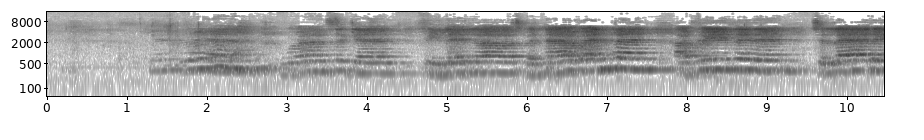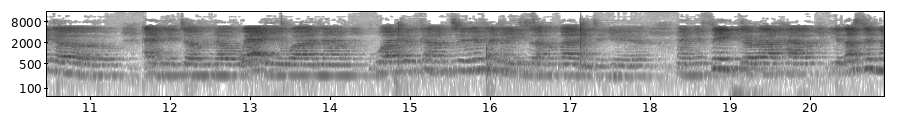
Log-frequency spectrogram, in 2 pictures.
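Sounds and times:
girls singing together: 0:01.3 - 0:20.9.

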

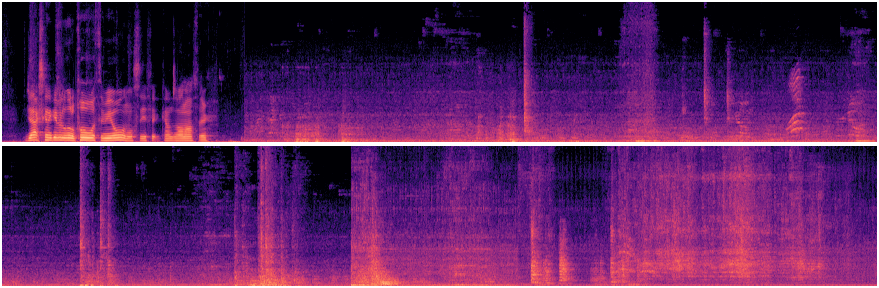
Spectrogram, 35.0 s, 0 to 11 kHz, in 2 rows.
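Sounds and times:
low engine hum: 0:04.8 - 0:30.2
metal clanks and thumps: 0:04.8 - 0:34.8.

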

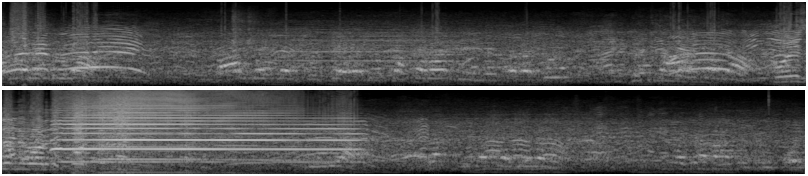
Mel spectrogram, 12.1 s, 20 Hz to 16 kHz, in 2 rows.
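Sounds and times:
babble of a large crowd: 0:00.0 - 0:12.0
loud steady horn blast: 0:06.3 - 0:08.8.

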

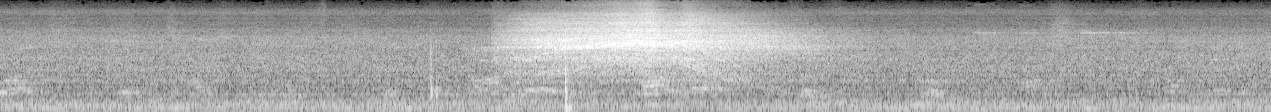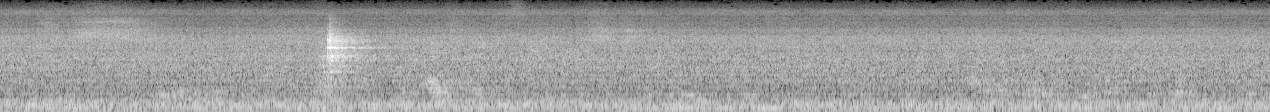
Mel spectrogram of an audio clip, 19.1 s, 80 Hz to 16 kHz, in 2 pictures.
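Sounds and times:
low mechanical hum: 0:00.0 - 0:19.0
rushing hiss: 0:03.7 - 0:06.6.

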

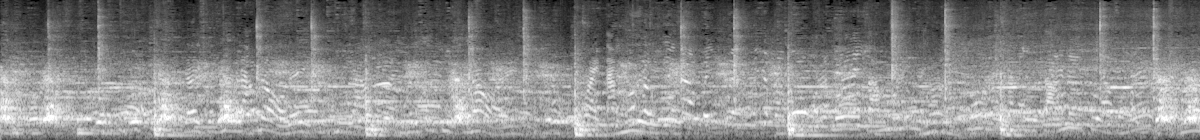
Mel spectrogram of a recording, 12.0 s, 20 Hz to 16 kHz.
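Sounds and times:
percussion steady beat: 0:00.0 - 0:12.0
voices talking: 0:00.0 - 0:12.0.

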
